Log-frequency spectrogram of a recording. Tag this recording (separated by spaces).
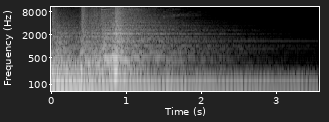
achievement celebrate complete epic fanfare fantasy game gamedev gamedeveloping gaming indiedev indiegamedev jingle levelup rpg sfx success video-game videogames win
